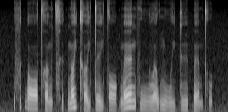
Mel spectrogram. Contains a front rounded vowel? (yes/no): yes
